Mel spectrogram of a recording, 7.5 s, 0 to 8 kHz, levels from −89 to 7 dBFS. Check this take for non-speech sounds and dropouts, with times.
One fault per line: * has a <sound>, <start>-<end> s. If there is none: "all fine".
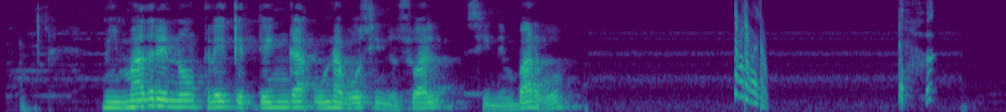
* has a chirp, 5.5-5.8 s
* has a cough, 6.7-7.0 s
